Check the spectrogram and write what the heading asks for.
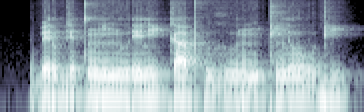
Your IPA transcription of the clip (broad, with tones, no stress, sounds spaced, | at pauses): ɓ ɛ˨ ɾ o˦ ɡ ɛ˦ t ũ˨ ɾ ĩ˨ n uː˨ ɾ e˦ l iː˦ k aː˨ pʰ u˨ ɣ uː˨ ɾ ũ˦ m i˦ kʼ ĩ˦ l oː˦ β ʊ˨ ɡ i˦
